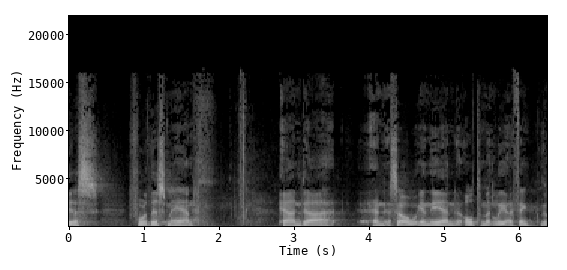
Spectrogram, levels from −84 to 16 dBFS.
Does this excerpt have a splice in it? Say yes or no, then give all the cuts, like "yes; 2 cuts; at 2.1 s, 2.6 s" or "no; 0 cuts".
no; 0 cuts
